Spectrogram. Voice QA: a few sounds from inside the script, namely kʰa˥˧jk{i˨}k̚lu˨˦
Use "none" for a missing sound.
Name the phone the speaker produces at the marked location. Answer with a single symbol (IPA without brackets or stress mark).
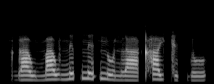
i˨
